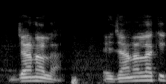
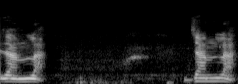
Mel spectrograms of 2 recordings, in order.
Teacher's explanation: একটা স্বরবর্ণ বাদ দিয়ে দিচ্ছি আমরা উচ্চারণের সুবিধাতে অথবা দ্রুত উচ্চারণ করতে গিয়ে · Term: স্বর লোপ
